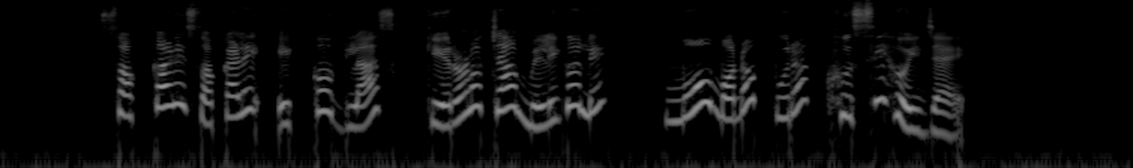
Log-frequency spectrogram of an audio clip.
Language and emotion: Odia, happy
